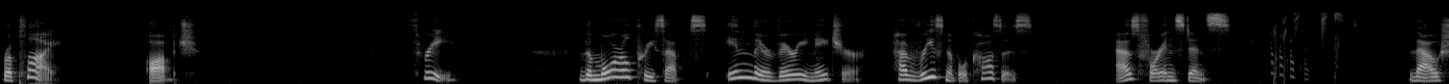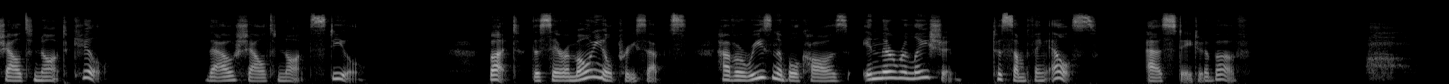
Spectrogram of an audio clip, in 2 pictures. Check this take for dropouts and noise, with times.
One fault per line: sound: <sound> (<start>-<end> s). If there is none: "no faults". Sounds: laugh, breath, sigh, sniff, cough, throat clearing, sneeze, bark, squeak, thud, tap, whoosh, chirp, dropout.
sound: chirp (12.7-13.6 s)
sound: sigh (28.1-28.7 s)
